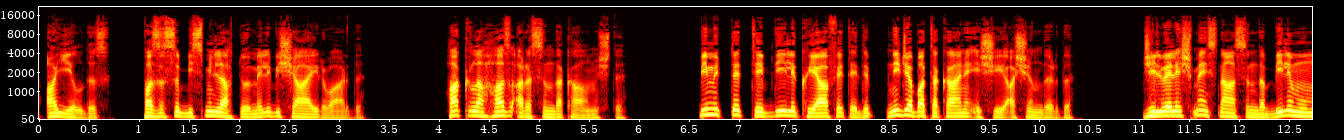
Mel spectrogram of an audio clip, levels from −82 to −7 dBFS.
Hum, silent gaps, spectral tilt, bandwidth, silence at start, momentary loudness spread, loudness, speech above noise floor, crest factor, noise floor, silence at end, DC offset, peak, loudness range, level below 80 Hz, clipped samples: none; 0.76-1.03 s, 3.34-4.04 s, 5.95-6.58 s, 10.44-10.98 s; -4.5 dB/octave; 16 kHz; 0.1 s; 13 LU; -19 LUFS; over 71 dB; 18 dB; under -90 dBFS; 0 s; under 0.1%; -2 dBFS; 3 LU; -44 dBFS; under 0.1%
